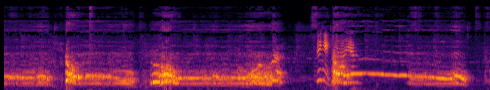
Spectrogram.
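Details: A Rottweiler howls along to the Cops theme song in long, wavering, sustained notes broken by short pauses.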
